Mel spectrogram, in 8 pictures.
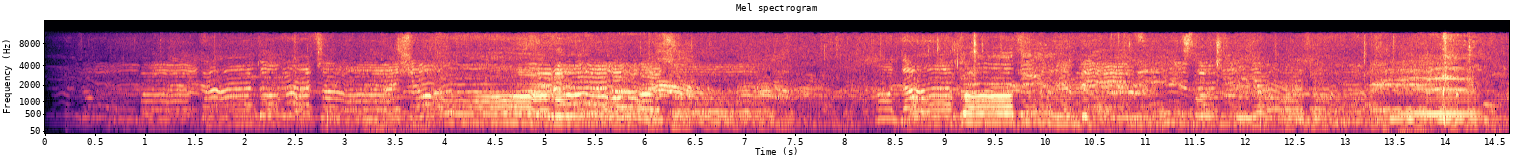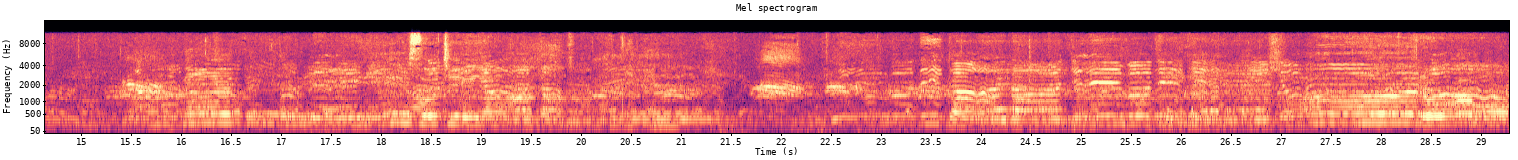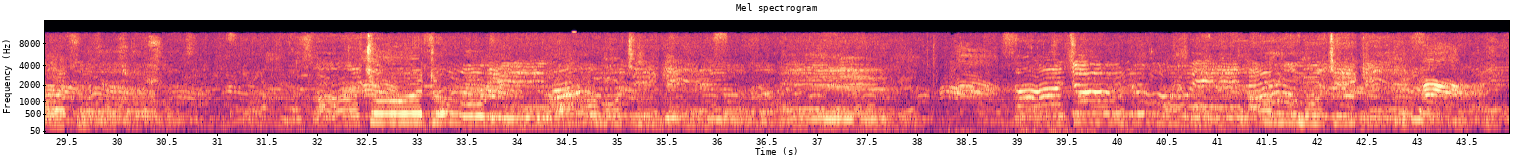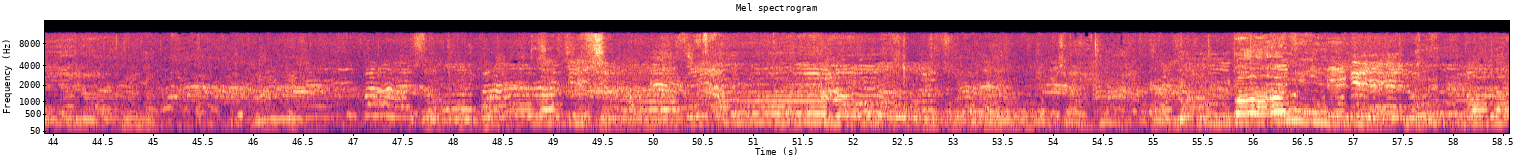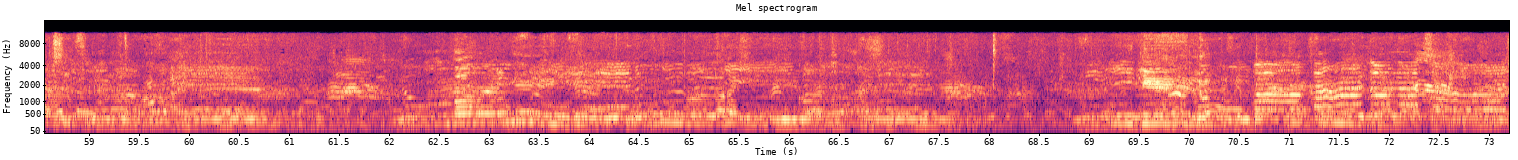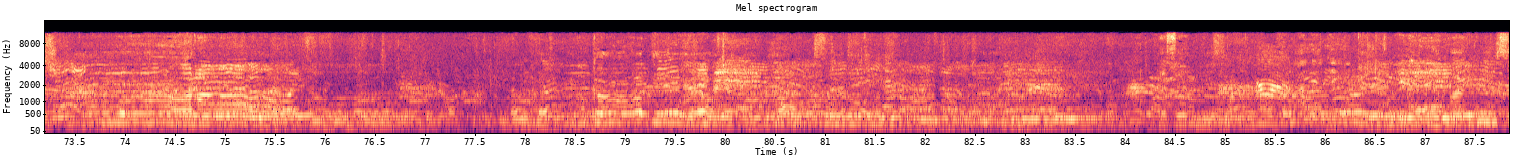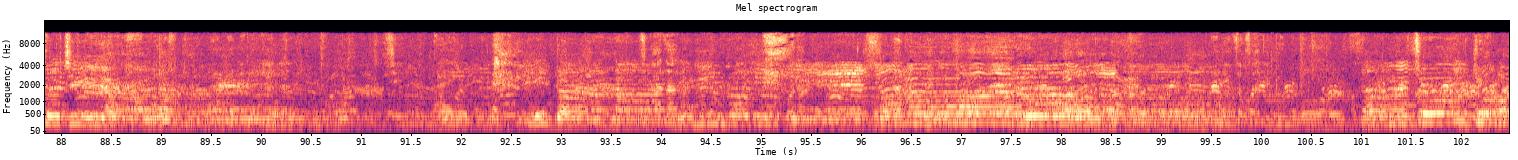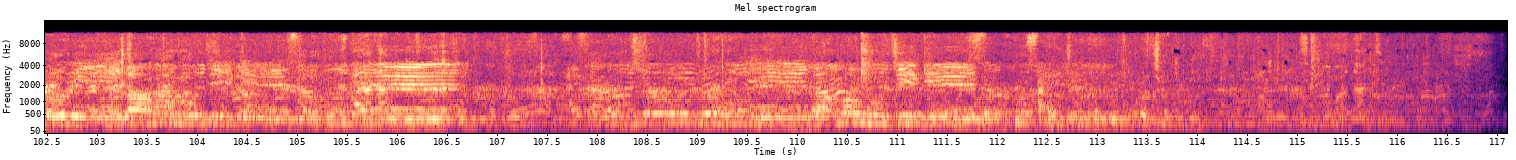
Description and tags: Field recording of a folk song performed by the local residents of Ta Houng village as part of the yearly Buddhist festival(Tsechu), Tung Valley, Bumthang Region, Bhutan.
mini-disc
